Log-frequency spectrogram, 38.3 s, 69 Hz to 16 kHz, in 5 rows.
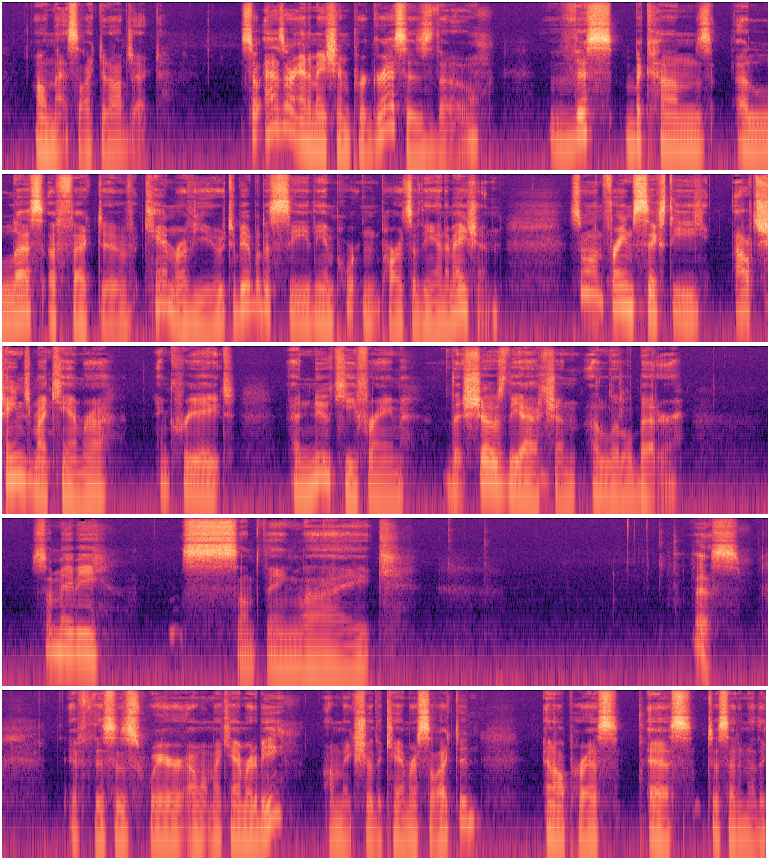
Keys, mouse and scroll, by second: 2.7 click, 17.2 alt+click, 18.9 alt+right click, 20.1 alt+middle click, 21.8 alt+right click, 26.5 alt+click, 27.8 alt+middle click, 34.2 click, 37.0 s.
